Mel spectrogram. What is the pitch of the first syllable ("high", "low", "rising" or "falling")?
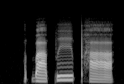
low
